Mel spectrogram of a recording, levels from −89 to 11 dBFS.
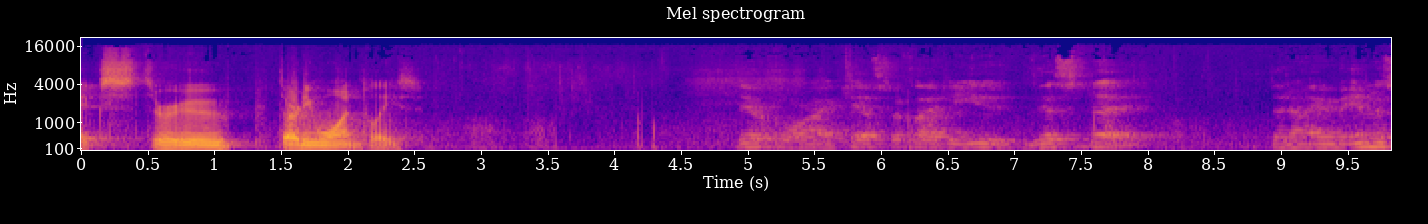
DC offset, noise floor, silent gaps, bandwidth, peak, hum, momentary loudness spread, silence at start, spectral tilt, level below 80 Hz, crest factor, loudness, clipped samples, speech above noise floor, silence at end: under 0.1%; -50 dBFS; none; 16.5 kHz; -2 dBFS; none; 24 LU; 0 s; -5 dB/octave; -58 dBFS; 18 dB; -15 LUFS; under 0.1%; 33 dB; 0 s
